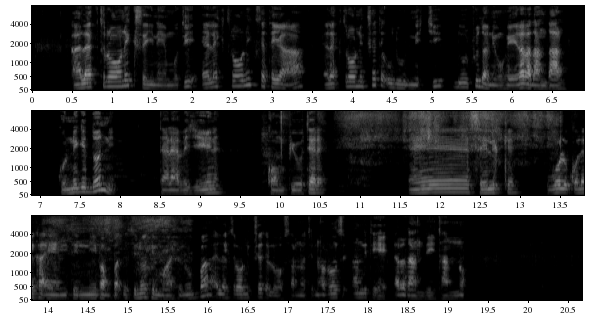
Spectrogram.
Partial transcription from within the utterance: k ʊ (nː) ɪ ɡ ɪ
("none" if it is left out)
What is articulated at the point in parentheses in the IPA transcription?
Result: nː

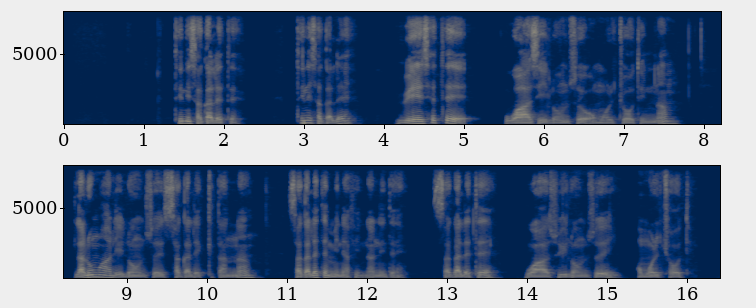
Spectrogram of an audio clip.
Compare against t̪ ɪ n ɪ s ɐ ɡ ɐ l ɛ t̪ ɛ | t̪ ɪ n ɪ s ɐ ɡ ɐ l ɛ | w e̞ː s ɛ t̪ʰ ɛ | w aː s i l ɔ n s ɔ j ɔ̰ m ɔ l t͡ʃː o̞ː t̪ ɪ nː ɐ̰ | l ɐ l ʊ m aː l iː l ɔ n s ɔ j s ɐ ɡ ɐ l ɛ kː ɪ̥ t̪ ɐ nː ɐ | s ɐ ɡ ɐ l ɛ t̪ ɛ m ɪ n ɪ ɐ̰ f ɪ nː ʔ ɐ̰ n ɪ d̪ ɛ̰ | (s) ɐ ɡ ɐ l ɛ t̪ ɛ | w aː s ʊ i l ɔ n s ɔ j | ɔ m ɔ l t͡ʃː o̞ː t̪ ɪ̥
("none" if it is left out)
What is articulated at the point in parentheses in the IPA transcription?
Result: s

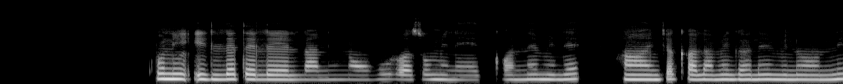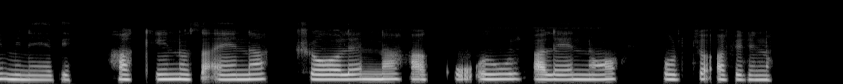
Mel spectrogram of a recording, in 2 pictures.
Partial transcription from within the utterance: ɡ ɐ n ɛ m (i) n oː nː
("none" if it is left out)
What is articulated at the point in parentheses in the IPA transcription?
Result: ɪ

